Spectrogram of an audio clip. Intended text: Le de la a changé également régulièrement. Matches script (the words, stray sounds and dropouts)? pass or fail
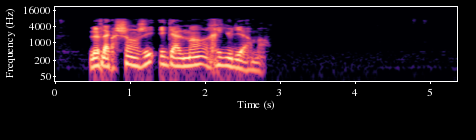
pass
